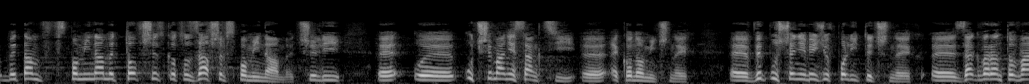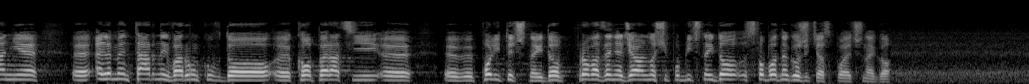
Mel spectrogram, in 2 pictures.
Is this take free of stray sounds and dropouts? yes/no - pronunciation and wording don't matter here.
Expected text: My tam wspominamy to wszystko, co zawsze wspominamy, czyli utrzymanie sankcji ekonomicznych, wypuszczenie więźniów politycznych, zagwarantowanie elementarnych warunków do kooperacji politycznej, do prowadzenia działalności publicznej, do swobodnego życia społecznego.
yes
